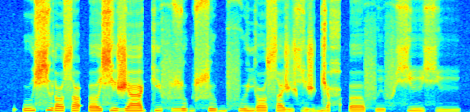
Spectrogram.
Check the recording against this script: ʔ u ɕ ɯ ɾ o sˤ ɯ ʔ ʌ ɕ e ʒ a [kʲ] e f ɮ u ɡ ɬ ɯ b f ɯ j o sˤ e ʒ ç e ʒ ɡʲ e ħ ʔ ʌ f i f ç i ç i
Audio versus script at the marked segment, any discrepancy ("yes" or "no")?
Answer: no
